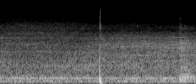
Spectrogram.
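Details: Steady whooshing drone with a constant mid hum, no knocks or rattles; the exhaust vent fan in a commercial kitchen (near Alto-Shaam ovens and dishwasher) runs normally.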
